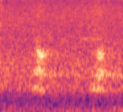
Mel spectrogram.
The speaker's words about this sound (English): Listen to that freaking dog of mine. Just knowing I gotta go get him.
